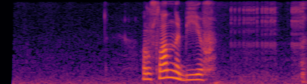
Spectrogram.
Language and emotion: Russian, neutral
